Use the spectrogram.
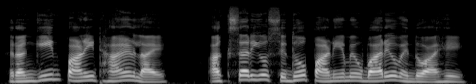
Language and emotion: Sindhi, neutral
